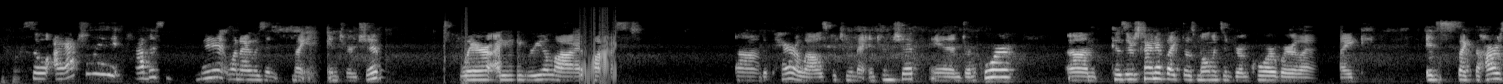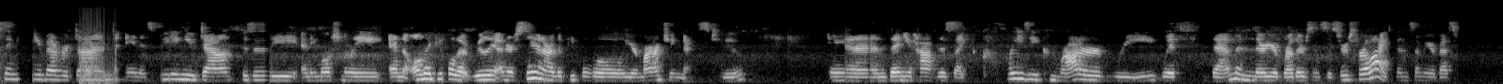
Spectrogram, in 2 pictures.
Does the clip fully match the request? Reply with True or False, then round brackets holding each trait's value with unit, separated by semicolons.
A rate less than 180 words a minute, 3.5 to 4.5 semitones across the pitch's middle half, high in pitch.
False (185 wpm; 4.2 semitones; 200 Hz)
